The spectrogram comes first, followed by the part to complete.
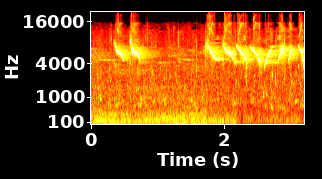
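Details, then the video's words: Pleci master song for training caged birds: faint murmur at first, then loud high slurred whistles tumbling downward in quick succession. "masteran burung pleci"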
